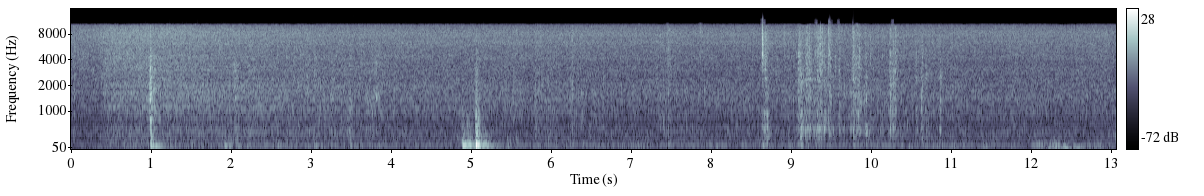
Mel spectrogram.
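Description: Chicken pieces sizzling in a stainless steel electric skillet, cooking without oil, with soy sauce just added. A knock comes about a second in and a louder one about five seconds in. A run of small crinkly clicks follows around nine to ten seconds in as a seasoning sachet is torn open.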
